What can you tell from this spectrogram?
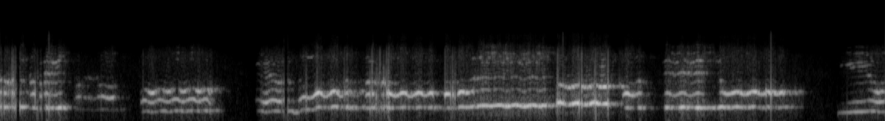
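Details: Normal singing voice of an opera singer recorded during fiber-optic laryngoscopy through the nose, looking down at the vocal cords.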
